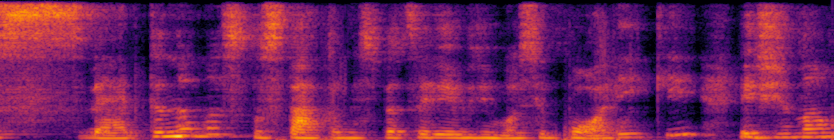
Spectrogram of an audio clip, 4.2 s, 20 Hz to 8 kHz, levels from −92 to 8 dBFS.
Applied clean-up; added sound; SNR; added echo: neural mask model DeepFilterNet 3.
